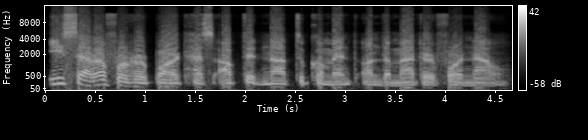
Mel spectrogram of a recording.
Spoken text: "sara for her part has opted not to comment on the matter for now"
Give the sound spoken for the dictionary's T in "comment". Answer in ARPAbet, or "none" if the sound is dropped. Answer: T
